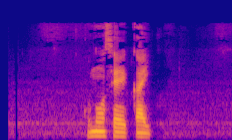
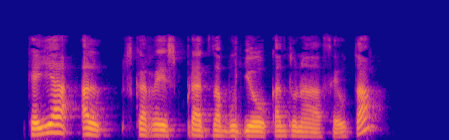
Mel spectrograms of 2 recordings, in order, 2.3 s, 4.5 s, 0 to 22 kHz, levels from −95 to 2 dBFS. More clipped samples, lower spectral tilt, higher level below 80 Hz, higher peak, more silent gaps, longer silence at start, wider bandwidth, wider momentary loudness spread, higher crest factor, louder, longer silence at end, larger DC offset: neither; about the same, -5 dB/octave vs -5.5 dB/octave; about the same, -62 dBFS vs -64 dBFS; first, 0 dBFS vs -6 dBFS; neither; first, 0.85 s vs 0.3 s; first, 11.5 kHz vs 8 kHz; about the same, 7 LU vs 8 LU; about the same, 22 dB vs 18 dB; first, -19 LUFS vs -23 LUFS; about the same, 0.8 s vs 0.75 s; neither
